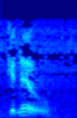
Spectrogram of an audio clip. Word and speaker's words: GNU: Anyway, when it's the name of our operating system, don't pronounce it new. You would get people very confused if you pronounce it that way. We've been working on it 20 years now, so it's not new anymore. But it still is and always will be GNU, no matter how many people call it Linux by mistake.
